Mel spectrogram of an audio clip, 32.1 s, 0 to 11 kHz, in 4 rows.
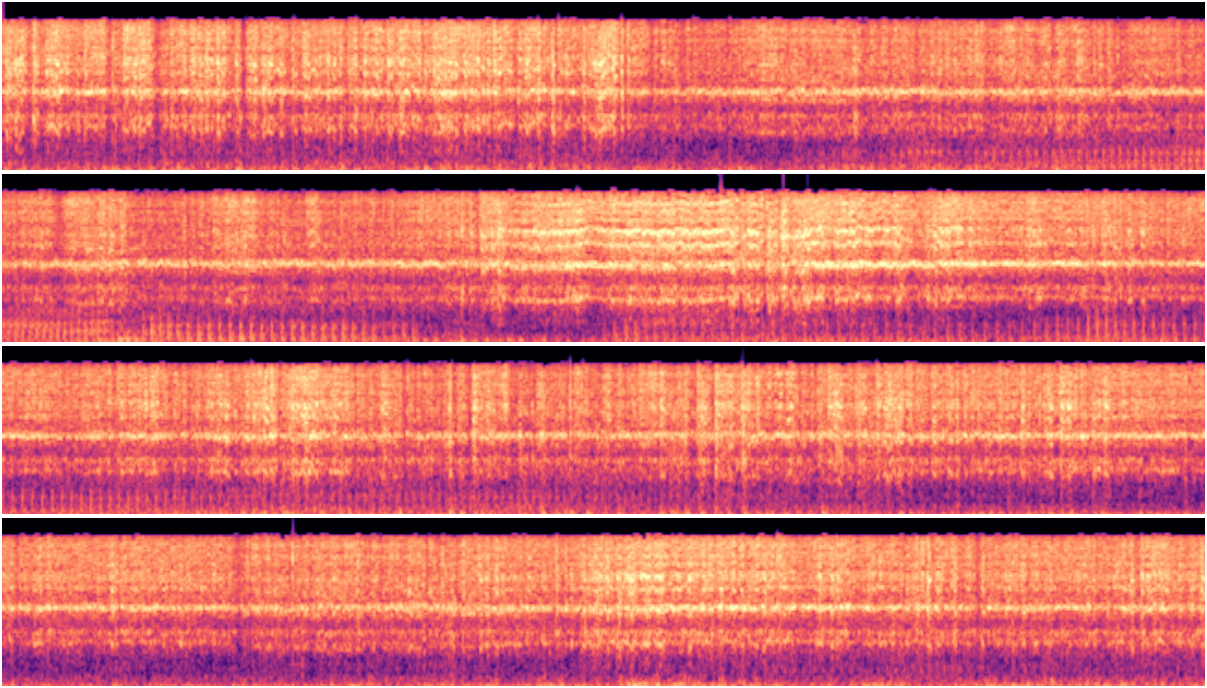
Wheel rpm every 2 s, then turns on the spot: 230, 230, 220, 220, 220, 230, 220, 230, 230, 220, 220, 230, 230, 220, 230, 230.
none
